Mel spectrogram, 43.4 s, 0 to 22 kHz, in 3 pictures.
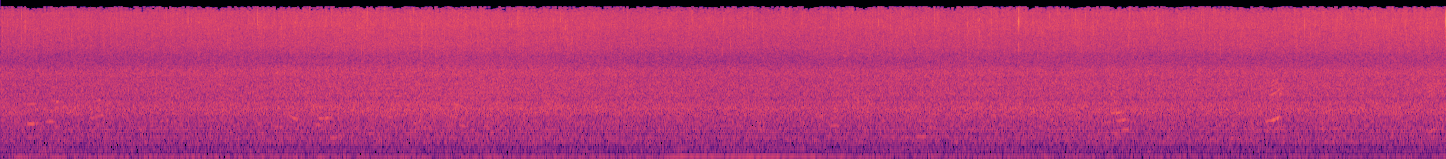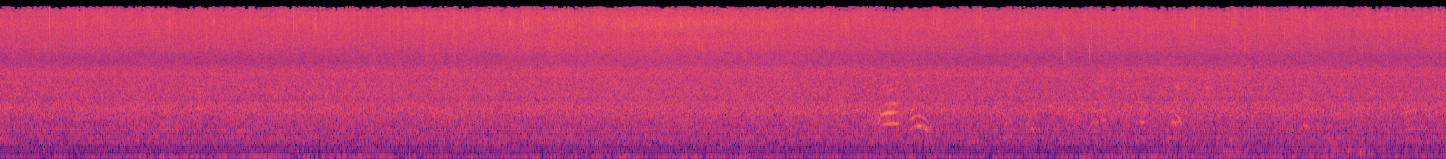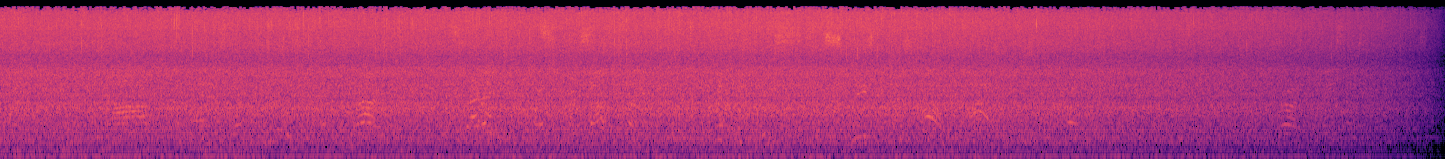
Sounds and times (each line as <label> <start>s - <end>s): heavy rain 0.0s - 43.3s
conversation in english 22.5s - 39.9s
